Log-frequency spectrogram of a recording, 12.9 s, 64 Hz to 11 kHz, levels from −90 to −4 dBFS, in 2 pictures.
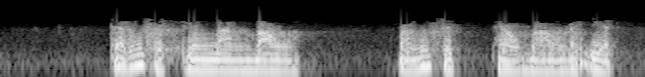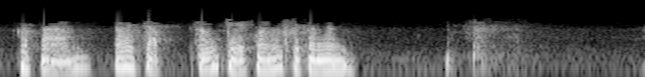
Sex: male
